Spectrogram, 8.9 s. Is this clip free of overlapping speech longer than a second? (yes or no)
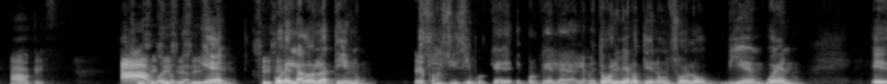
no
